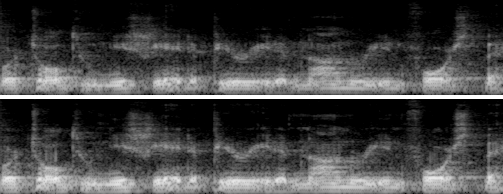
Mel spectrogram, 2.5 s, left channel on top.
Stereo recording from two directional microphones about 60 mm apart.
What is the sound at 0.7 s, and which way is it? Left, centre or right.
Speech, centre.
